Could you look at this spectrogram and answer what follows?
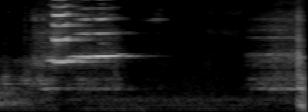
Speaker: et ça chouine bien. C'est sec tout ça.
